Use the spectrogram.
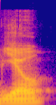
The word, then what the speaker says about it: Yeo: Uh my name is Tim Yeoh. Um it's pronounced like Yeoh, what's up?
